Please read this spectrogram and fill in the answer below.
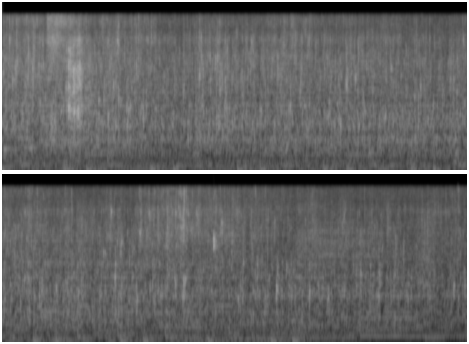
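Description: Beef stew bubbling and spitting in a cast-iron potjie pot over wood coals, a steady fine crackling hiss, with one brief louder burst of noise about a second in.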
